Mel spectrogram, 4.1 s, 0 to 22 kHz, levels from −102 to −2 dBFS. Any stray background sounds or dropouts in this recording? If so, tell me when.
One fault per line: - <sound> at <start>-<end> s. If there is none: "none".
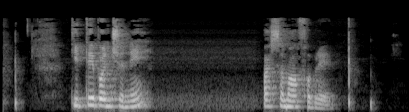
none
